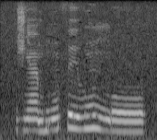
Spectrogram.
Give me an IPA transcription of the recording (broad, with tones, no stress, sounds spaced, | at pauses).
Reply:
ʒ æ̃˩ b ũ˩˥ θ e˧ β ũ˥˩ ŋ o˩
